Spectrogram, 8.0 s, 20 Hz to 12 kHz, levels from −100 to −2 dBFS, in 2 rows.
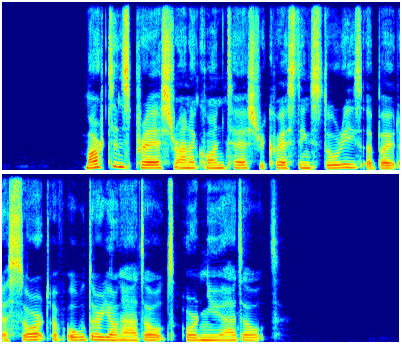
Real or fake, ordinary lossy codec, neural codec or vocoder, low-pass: real; none; none; none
